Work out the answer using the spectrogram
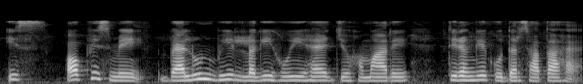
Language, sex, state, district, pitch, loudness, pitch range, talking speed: Hindi, female, Jharkhand, Ranchi, 185 Hz, -18 LUFS, 175-205 Hz, 145 wpm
